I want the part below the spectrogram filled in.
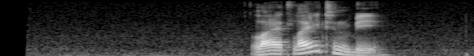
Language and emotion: Russian, neutral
